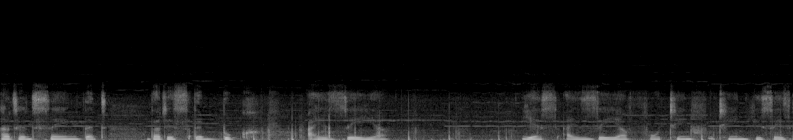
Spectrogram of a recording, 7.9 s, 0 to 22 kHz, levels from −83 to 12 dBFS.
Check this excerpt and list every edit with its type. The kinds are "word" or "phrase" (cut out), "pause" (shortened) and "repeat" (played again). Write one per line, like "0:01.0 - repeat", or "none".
0:01.5 - word
0:01.9 - word
0:03.0 - word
